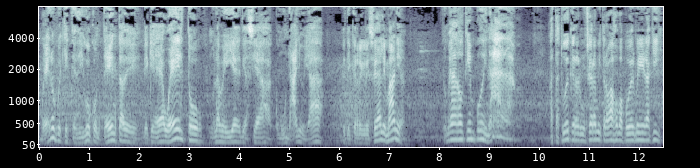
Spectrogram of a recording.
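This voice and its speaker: A man's voice: mid-range voice, a little fast, fairly bright tone, a little hiss or hum, natural voice. An actor playing a grieving young man who has lost his best friend, speaking emotionally. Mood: sad. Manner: emotional, pleading. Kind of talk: dramatic acting.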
